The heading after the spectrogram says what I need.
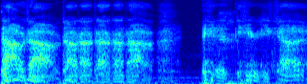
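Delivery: soft, hushed whisper.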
